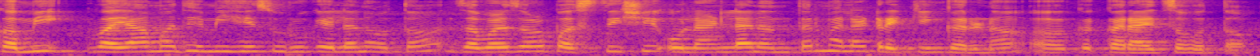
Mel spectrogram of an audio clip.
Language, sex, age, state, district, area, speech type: Marathi, female, 30-45, Maharashtra, Pune, urban, spontaneous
